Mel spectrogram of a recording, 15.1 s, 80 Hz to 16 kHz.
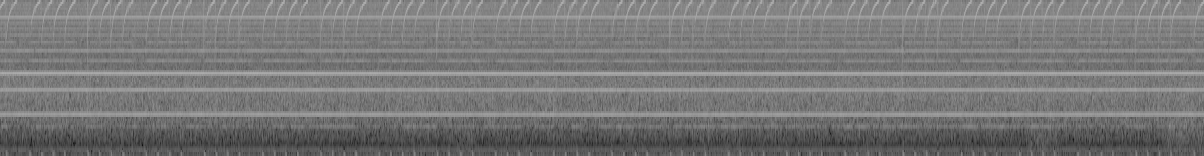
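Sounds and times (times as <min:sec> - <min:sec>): high electrical whine: 0:10.9 - 0:15.0
aircraft engine pulsing: 0:14.3 - 0:15.0.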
